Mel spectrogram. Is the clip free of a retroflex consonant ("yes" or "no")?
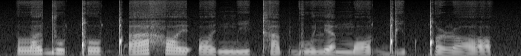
no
